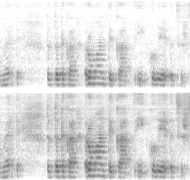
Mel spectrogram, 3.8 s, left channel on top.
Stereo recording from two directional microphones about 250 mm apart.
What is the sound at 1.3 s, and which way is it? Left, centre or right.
Speech, centre.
